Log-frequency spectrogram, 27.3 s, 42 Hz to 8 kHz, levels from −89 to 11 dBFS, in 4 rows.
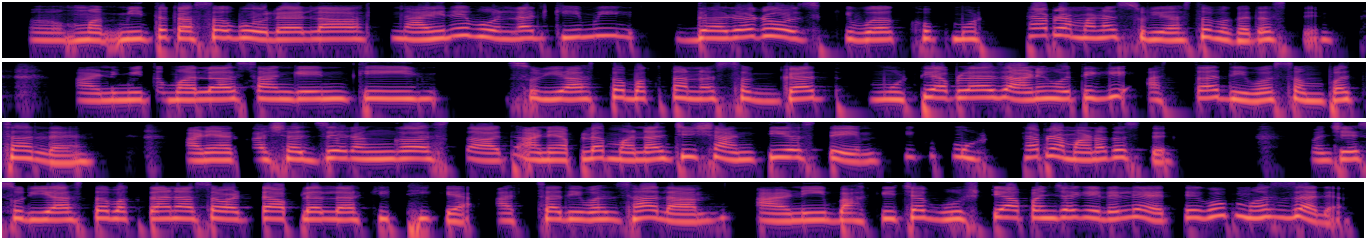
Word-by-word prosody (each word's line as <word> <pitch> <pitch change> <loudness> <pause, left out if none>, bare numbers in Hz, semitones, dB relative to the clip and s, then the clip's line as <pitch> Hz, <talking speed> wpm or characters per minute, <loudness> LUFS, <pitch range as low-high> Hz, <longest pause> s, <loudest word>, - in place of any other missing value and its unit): अ, - - -9 0.3
मग 225 -2 +1
मी 245 +1 +4
तर 290 - +3
तसं 270 +2 +2
बोलायला 245 -2 +2 0.4
नाही, 240 +2 +3
नाही 340 +5 +1
बोलणार 270 -5 +1
की 285 0 0
मी 335 +3 -2 0.4
दररोज 285 -1 +2
किंवा 235 -1 +1
खूप 265 -2 -3
मोठ्या 250 +7 -2
प्रमाणात 290 -5 +1
सूर्यास्त 235 0 +1
बघत 230 -7 +1
असते. 240 0 -3 0.6
आणि 220 0 -2
मी 230 +1 +2
तुम्हाला 235 +1 +2
सांगेन 250 0 +1
की 255 -1 +1 0.4
सूर्यास्त 250 +1 +1
बघताना 260 -1 0
सगळ्यात 250 +1 -1 0.2
मोठी 245 +5 +1
आपल्याला 280 0 +3
जाणीव 265 -2 +3
होती 255 +1 +1
की 315 - +1
आजचा 240 +4 -3
दिवस 230 -3 +1
संपत 225 -1 0
चालला 265 -10 +2
आहे. 175 +3 -2 0.5
आणि 220 +1 +1
आकाशात 235 +2 0
जे 275 0 +3
रंग 250 0 +1
असतात 245 -4 -1
आणि 230 -1 +3
आपल्या 250 +4 +1
मनात 235 +1 +2
जी 315 -1 +2
शांती 270 -1 0
असते, 260 -6 0
ती 260 +9 -15
खूप 330 -1 -11
मोठ्या 290 +1 -3
प्रमाणात 255 -6 +1
असते. 285 -9 -1 0.7
म्हणजे 230 +2 0
सूर्यास्त 235 -1 0
बघताना 255 +1 +1
असं 255 +2 0
वाटतं 250 0 +1
आपल्याला 245 -1 +2
की 255 - 0
ठीक 260 - -2
आहे 200 - 0 0.2
आजचा 250 +4 -2
दिवस 240 -1 0
झाला 245 -8 +3 0.4
आणि 220 +2 +1
बाकीच्या 245 +6 0
गोष्टी 250 +5 0
आपण 280 -1 +2
ज्या 290 +1 +2
केलेल्या 275 +2 0
आहेत, 220 -4 0
त्या 285 0 0
खूप 335 +4 0
मस्त 290 +2 +1
झाल्या. 315 +3 +1
250 Hz, 165 wpm, -23 LUFS, 235-275 Hz, 0.7 s, मी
